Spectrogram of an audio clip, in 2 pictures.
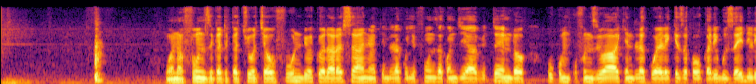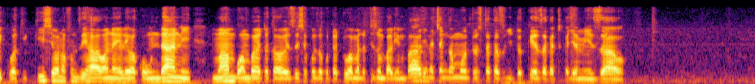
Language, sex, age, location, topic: Swahili, male, 25-35, Dar es Salaam, education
